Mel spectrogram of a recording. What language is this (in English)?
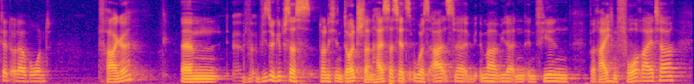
German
